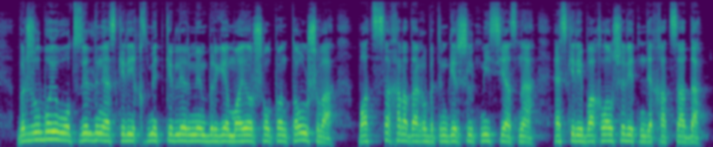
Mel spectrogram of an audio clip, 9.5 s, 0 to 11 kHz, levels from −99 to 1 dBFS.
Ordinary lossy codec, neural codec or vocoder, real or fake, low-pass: none; none; real; none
